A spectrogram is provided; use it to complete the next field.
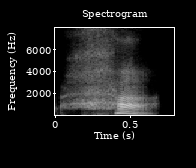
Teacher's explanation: Comes from the throat, middle of the throat. Ha. Okay, good.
